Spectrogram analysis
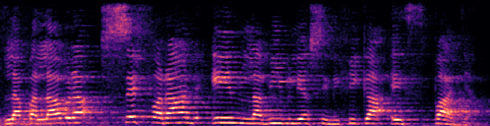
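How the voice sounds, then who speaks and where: A woman's voice: high-pitched, slow, sharp tone. A middle-aged woman from Chile giving an earnest sermon lesson, reading scripture and asking listeners to repeat after her. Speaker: messianic apostle teaching. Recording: echoey hall, roomy long reverb.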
